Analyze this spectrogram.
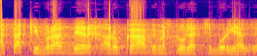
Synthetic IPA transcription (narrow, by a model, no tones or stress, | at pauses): ʔasakivɾat̪̚d̪eɾeχaɾukabemaslulhat͡sibuɾihaze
